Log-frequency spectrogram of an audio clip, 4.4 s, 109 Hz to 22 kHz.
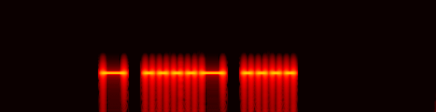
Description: Morse code, heard as a keyed tone, about 17 wpm, 700 Hz. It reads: T4H
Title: Three Challenging Letter-Number Combinations 17wpm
